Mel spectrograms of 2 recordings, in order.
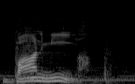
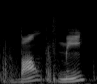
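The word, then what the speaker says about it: bánh mì: like bump me like they say that like Bon Me and uh it's actually said BM me like that um so it's it's really interesting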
